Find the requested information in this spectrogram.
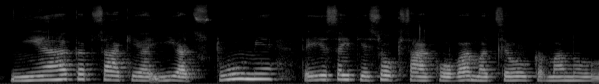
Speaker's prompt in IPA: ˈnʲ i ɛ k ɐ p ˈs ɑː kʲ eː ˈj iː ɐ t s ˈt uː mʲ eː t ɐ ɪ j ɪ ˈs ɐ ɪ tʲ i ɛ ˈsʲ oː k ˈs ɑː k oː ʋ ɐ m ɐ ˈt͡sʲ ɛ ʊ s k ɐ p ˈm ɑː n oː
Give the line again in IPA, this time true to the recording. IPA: ˈnʲ i ɛ k ɐ p ˈs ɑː kʲ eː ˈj iː ɐ t s ˈt uː mʲ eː t ɐ ɪ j ɪ ˈs ɐ ɪ tʲ i ɛ ˈsʲ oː k ˈs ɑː k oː ʋ ɐ m ɐ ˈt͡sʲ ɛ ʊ k ɐ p ˈm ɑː n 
